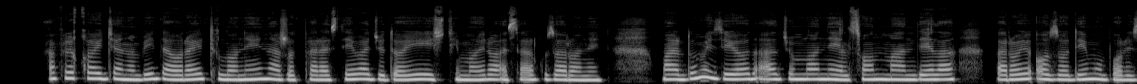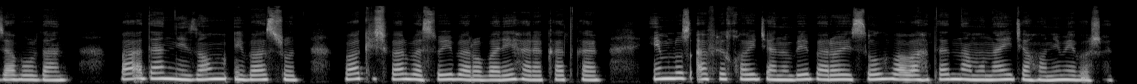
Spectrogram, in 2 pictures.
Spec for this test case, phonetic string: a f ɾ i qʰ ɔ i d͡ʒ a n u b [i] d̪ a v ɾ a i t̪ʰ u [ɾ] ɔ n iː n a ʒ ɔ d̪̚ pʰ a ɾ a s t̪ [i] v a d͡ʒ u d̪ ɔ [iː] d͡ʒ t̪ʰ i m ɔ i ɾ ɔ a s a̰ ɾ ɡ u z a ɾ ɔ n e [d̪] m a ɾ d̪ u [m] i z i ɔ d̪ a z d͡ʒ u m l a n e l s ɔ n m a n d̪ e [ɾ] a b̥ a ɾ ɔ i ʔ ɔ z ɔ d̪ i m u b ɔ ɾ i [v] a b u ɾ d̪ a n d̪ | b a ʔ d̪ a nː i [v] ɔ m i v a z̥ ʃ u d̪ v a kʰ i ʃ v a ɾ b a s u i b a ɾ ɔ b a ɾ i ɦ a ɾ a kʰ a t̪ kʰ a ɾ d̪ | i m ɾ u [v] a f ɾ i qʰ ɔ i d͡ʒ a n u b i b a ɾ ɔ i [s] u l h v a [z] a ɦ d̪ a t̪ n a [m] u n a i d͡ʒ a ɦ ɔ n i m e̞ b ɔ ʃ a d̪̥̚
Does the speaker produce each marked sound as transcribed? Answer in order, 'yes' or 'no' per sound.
yes, no, yes, yes, yes, yes, no, no, no, no, yes, no, yes

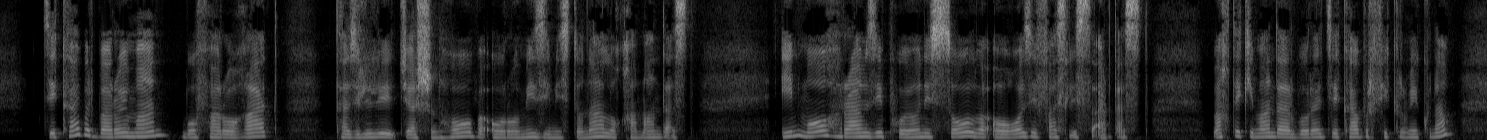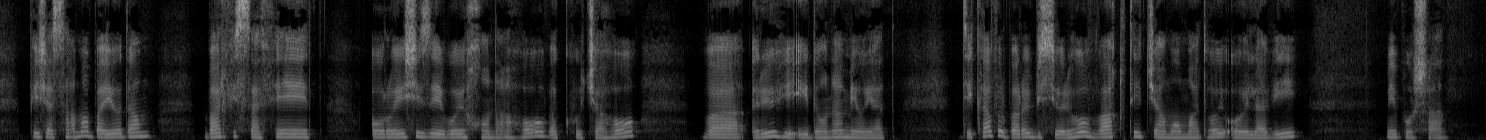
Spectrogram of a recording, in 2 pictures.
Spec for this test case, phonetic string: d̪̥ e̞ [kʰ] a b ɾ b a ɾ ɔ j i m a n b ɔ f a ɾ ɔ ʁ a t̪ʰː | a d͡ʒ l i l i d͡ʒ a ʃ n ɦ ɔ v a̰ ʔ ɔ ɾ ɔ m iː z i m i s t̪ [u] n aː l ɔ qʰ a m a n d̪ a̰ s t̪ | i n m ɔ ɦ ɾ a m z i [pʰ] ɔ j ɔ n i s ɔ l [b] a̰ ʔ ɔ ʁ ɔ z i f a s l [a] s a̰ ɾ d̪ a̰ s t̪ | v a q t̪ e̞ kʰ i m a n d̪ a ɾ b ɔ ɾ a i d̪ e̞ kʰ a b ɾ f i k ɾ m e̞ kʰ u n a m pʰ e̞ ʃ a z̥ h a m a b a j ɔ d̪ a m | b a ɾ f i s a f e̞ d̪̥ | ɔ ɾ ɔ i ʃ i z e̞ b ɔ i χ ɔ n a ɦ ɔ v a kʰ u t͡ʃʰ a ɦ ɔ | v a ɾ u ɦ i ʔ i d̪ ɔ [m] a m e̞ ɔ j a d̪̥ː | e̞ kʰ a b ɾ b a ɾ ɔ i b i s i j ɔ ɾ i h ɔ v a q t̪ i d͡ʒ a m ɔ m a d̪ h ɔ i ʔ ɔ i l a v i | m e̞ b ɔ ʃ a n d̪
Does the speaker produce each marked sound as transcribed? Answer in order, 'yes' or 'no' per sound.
yes, no, yes, no, no, no

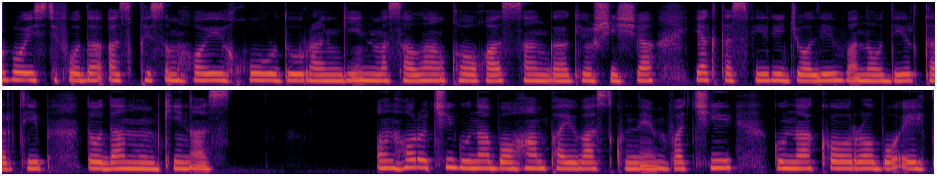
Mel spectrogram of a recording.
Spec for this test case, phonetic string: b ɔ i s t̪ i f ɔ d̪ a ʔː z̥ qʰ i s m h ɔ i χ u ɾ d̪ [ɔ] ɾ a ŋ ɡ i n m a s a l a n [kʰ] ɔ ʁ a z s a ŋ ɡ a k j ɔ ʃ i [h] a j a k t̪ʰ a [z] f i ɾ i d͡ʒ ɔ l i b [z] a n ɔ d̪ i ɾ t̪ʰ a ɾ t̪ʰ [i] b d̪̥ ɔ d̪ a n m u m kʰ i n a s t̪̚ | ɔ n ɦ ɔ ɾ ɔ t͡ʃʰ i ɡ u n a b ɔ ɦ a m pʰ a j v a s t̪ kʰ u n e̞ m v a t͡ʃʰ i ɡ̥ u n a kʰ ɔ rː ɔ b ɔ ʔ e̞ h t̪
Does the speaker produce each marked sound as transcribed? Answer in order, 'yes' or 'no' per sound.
no, no, no, no, no, yes

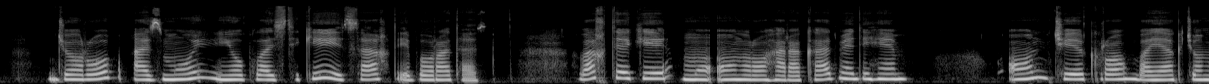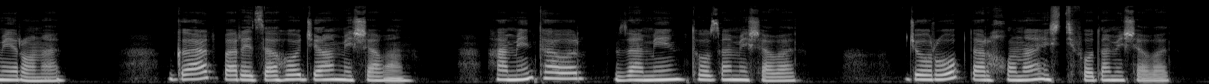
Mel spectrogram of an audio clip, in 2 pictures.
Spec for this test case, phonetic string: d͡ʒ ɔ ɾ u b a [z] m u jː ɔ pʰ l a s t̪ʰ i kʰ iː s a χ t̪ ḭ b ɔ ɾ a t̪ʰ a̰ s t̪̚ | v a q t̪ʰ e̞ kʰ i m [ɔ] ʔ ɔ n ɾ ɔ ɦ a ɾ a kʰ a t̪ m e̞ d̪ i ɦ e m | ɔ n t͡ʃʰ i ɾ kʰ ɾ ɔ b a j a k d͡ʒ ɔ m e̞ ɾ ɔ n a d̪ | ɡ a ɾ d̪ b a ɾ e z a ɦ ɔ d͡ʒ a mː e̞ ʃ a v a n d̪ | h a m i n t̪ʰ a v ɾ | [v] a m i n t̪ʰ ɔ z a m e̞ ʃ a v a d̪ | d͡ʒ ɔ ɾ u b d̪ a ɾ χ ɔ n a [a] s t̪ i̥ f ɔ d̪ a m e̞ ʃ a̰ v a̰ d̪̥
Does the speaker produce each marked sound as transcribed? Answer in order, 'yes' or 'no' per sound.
yes, yes, no, no

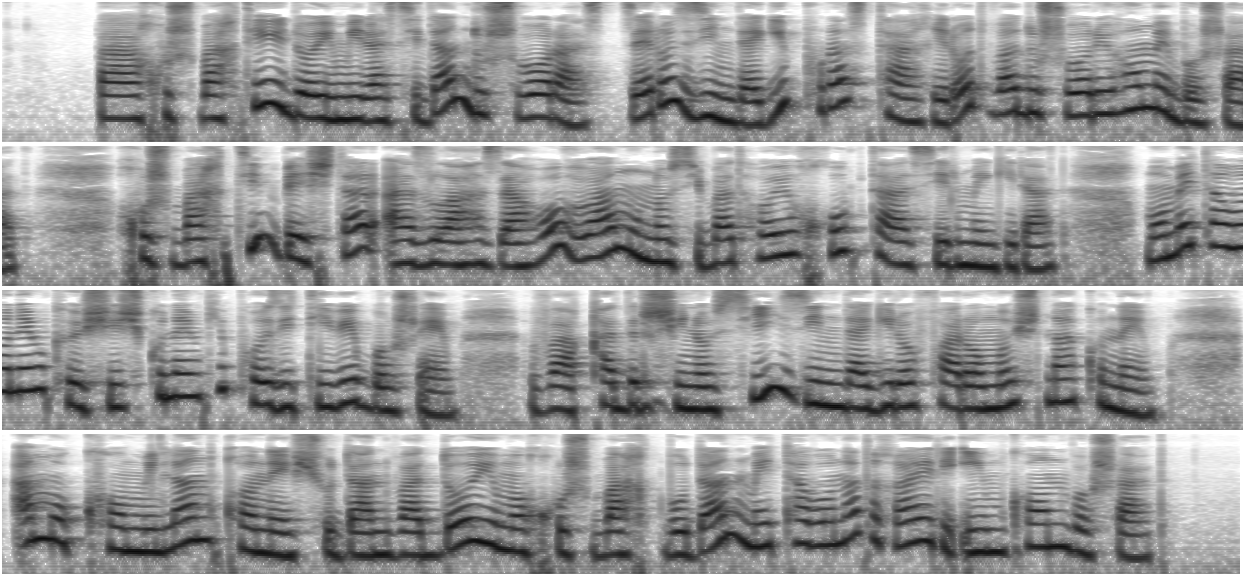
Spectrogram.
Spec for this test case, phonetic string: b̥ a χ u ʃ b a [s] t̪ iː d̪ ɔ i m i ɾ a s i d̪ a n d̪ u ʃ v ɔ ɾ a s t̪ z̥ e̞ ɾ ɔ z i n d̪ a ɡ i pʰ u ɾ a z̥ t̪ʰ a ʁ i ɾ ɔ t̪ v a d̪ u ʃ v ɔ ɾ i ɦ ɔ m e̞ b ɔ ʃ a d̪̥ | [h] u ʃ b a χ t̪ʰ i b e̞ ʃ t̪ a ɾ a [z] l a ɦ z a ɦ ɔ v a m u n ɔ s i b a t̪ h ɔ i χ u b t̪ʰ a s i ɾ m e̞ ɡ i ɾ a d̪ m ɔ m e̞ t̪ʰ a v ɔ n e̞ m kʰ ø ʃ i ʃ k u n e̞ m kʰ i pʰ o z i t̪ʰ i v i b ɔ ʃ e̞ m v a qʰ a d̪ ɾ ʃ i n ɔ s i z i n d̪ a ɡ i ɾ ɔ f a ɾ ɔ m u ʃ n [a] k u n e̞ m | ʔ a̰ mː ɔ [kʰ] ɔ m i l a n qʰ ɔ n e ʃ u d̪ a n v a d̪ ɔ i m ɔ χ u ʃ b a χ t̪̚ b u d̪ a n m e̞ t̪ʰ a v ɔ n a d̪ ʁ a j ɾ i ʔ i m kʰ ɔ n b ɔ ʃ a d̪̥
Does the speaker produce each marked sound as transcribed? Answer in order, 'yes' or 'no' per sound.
no, no, yes, yes, yes

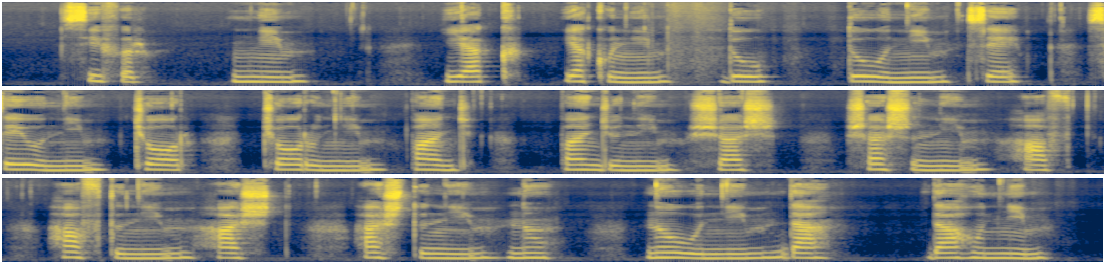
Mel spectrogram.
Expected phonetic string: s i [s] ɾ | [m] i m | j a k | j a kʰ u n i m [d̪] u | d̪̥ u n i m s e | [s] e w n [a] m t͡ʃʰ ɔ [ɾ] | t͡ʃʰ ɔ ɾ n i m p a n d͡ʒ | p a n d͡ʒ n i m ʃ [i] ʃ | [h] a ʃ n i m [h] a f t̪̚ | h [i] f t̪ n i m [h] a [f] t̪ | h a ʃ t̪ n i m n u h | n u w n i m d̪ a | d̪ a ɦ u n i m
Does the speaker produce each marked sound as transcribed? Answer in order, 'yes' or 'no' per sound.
no, no, yes, yes, no, yes, no, no, yes, no, yes, no

